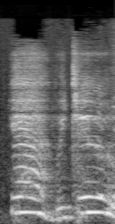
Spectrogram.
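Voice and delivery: slow, very high Southern woman; put-on Southern admission, stretched out; imitated southern accent. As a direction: drawl it high, as the Southern girl. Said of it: "she had this southern accent".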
